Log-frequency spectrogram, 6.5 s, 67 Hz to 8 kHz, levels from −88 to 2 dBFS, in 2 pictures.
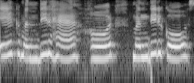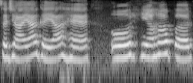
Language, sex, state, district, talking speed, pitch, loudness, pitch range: Hindi, female, Punjab, Pathankot, 120 wpm, 295 Hz, -13 LUFS, 275-315 Hz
